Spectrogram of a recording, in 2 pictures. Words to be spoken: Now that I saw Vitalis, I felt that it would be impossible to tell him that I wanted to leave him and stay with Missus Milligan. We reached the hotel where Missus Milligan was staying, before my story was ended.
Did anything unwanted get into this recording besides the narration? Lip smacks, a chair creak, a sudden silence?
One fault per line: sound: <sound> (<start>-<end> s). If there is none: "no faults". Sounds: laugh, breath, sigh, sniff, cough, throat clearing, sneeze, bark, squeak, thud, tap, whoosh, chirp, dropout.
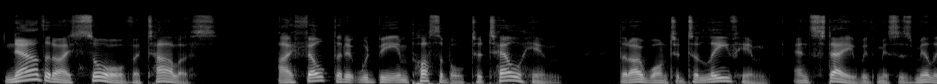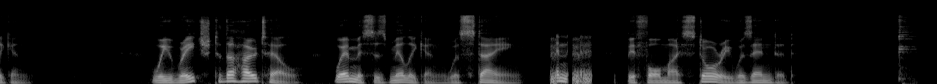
sound: laugh (14.9-15.3 s)
sound: tap (18.4-18.6 s)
